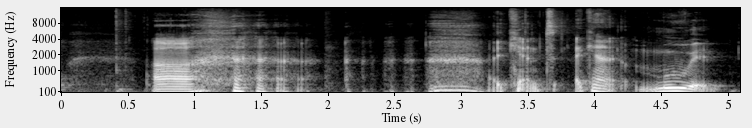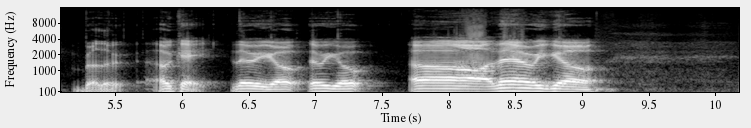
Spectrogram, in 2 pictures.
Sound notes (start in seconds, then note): 0.8 laughs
